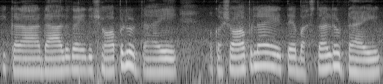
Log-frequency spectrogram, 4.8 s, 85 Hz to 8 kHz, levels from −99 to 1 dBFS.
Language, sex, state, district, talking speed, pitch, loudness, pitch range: Telugu, female, Andhra Pradesh, Visakhapatnam, 125 wpm, 180 Hz, -23 LUFS, 170-205 Hz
